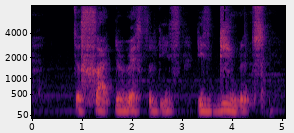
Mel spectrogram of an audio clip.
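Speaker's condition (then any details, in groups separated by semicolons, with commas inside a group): Facial palsy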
